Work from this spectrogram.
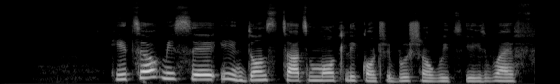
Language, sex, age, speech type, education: Nigerian Pidgin, female, 30-45, spontaneous, tertiary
